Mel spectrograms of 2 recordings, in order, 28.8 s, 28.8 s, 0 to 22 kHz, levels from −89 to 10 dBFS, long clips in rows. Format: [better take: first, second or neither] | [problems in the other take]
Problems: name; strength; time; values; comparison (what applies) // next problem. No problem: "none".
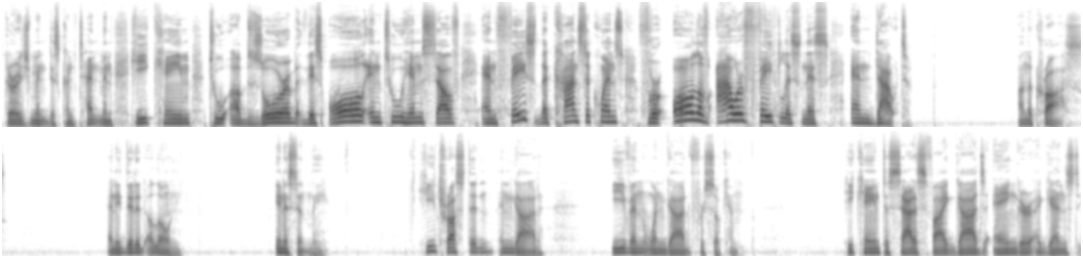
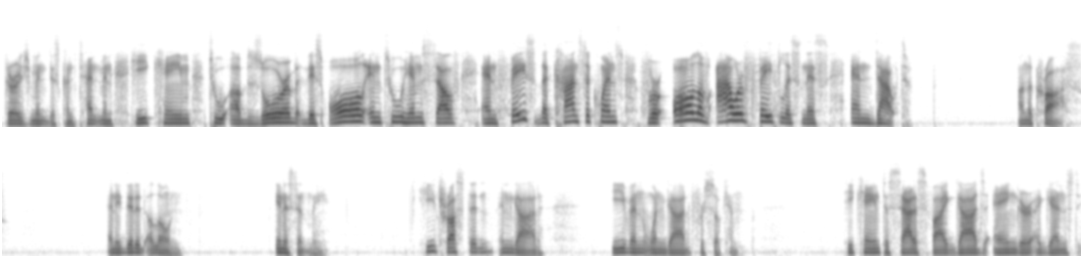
first | muffled; very; fading above 2.5 kHz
